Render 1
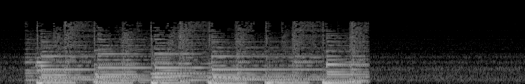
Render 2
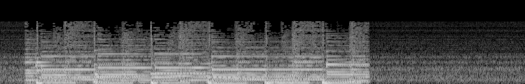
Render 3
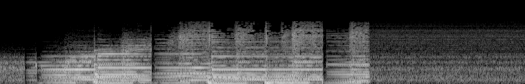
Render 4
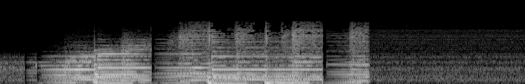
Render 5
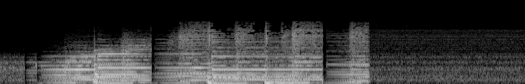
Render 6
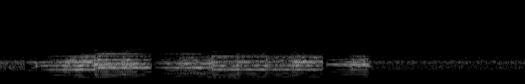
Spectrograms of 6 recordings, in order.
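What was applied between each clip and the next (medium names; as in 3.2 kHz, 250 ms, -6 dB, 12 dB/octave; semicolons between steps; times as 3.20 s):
in parallel at -2 dB: gain riding; on the sum: dynamic bell 530 Hz, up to +4 dB, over -27 dBFS, Q 0.7; compression, threshold -19 dBFS, peak gain reduction 9.5 dB; trim +8.5 dB
slow attack 420 ms; low-pass sweep 910 Hz -> 4.2 kHz, 0.60–1.99 s; trim -1 dB
upward expansion 1.5:1, over -24 dBFS
no audible change
flange 0.64 Hz, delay 2.7 ms, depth 9 ms, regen +55%; Butterworth band-pass 1 kHz, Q 3.2; trim -5.5 dB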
